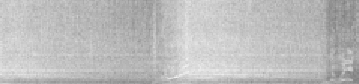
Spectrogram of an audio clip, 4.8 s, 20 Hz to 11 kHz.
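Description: A supercharged Cadillac LSA V8 with custom ground camshaft, ported supercharger, ported cylinder heads and long tube headers idles loud and close with a lumpy burble, broken by a couple of quick throttle blips.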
